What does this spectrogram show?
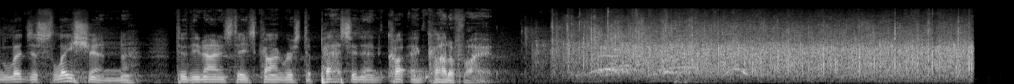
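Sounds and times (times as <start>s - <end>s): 
speech: 0.0s - 5.1s
town hall audience applause: 5.2s - 9.8s.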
